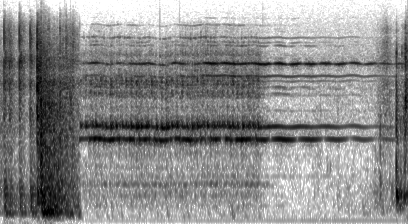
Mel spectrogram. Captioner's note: ringing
